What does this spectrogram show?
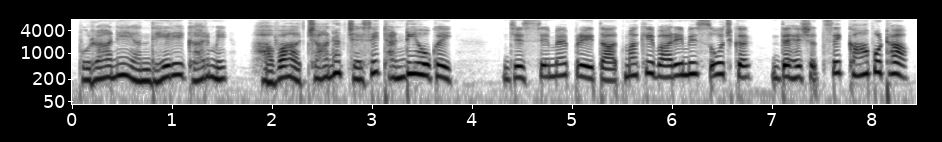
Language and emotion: Hindi, fearful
